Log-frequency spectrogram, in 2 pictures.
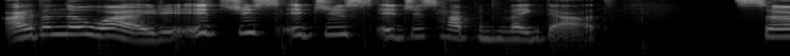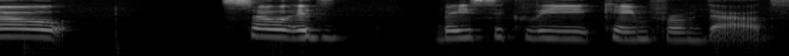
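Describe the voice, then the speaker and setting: This art streamer is a young woman whose first language is Polish. While drawing, she chats loosely with her stream, hesitating, restarting and filling gaps, in a slightly high voice.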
